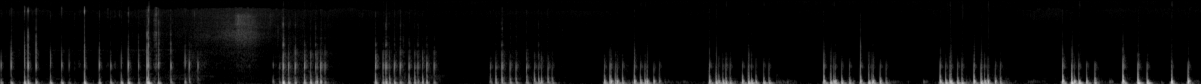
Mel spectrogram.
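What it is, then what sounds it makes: Leather glasses case. Long fingernails tap and scratch on a grey, rectangular, hollow leather glasses case. Short, dull, low-pitched taps come in quick bursts separated by brief pauses. A faint hiss of scratching is heard between them.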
